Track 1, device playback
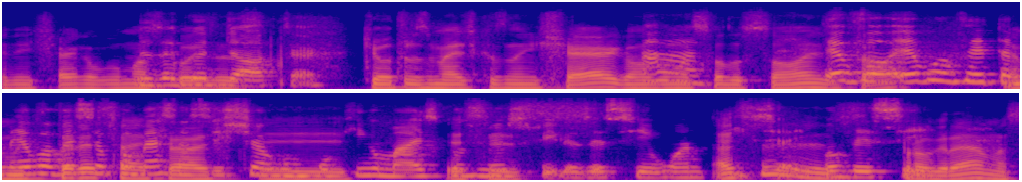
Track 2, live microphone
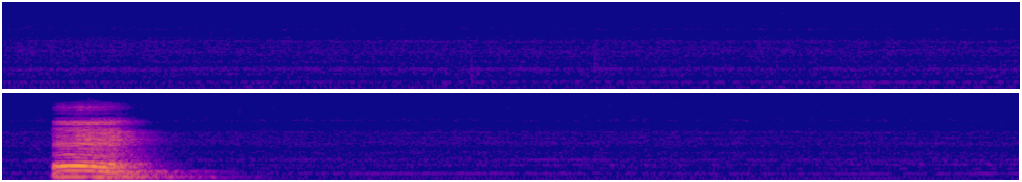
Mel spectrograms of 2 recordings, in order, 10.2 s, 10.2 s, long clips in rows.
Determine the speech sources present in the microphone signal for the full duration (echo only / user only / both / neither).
user only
